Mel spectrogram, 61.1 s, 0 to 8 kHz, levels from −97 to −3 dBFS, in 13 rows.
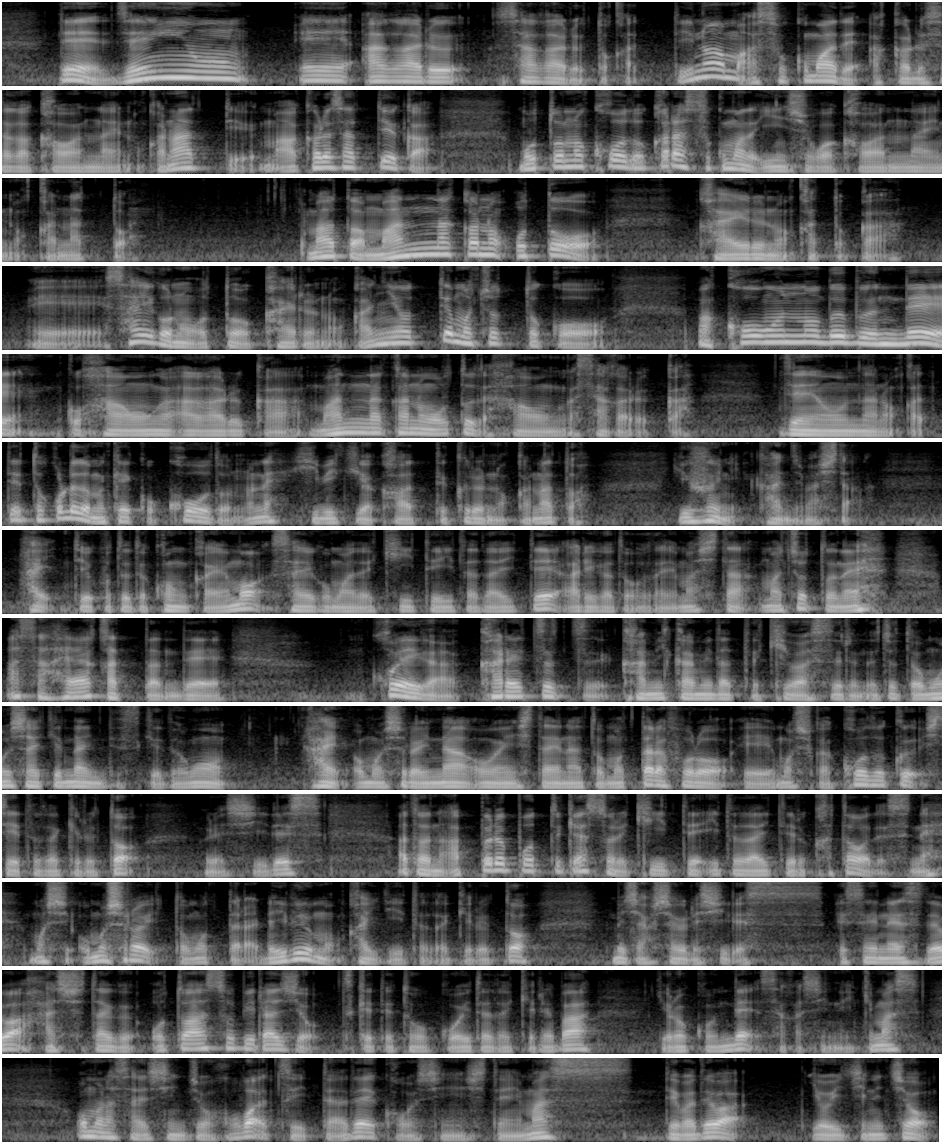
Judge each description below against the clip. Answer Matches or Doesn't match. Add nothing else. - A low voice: Matches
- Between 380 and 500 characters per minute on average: Matches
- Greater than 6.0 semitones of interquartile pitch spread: Matches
